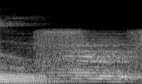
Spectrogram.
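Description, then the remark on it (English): A voice imitates a cow's moo in one loud, drawn-out, nasal call that stays steady for a second and a half, with no other sounds around it. “Kind of sounds like a cow mooing, doesn't it”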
